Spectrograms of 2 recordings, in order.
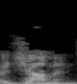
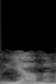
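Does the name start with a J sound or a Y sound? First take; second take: J sound; Y sound. First: The name starts with an English J sound. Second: The name starts with a Y sound. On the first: The speaker calls it wrong. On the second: The speaker calls it right.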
